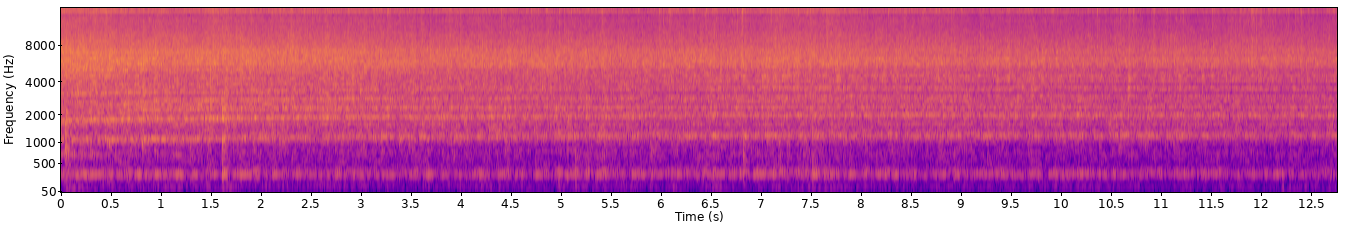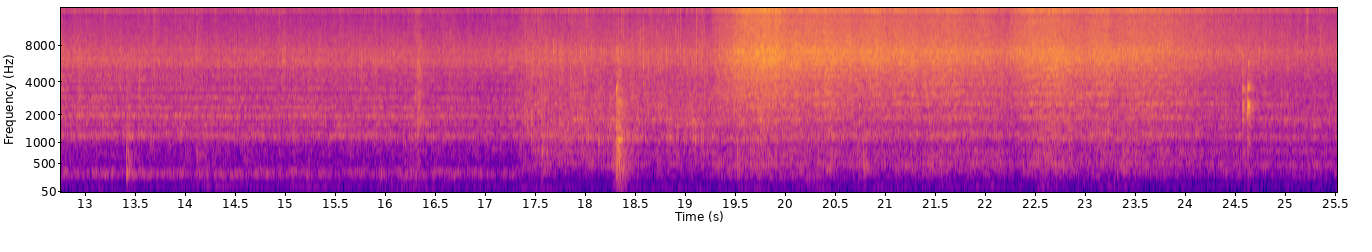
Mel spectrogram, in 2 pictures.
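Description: Water added to golden-brown fried onions in hot oil, sizzling and bubbling in a covered steel pot, with a steady hiss that slowly dies down. About 18 seconds in there is a clink, then louder hissing surges as a wooden spoon stirs the onions.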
